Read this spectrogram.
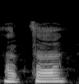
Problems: none marked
